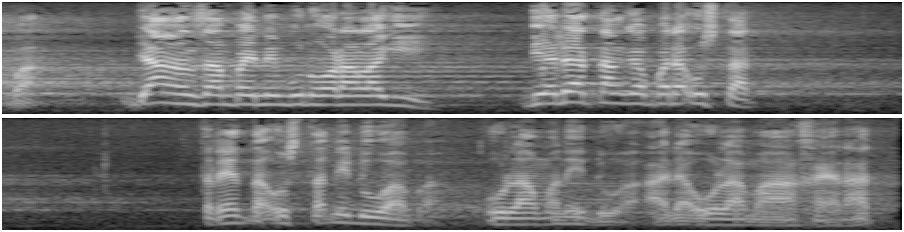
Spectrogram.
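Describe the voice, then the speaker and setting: A man delivers an animated sermon full of stories, speaking straight to his listeners. His slightly high voice has a gravelly edge. Long reverb from a large hall follows every phrase. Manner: animated, addresses the audience directly. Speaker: preacher. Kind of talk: humorous sermon storytelling.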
